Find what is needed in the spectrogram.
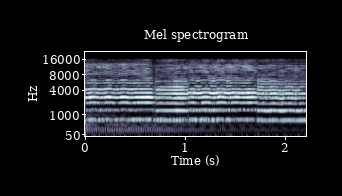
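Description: Romantic instrumental music: one long held melody note with vibrato over a steady low sustained note.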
